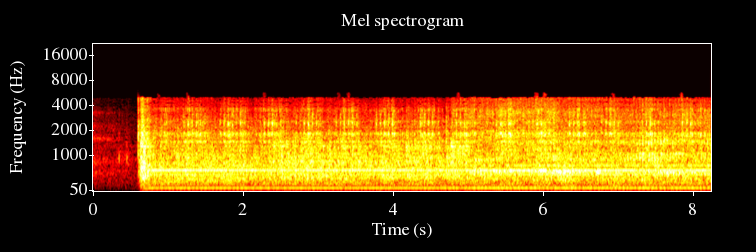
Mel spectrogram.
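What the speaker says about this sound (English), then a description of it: "I'm going to start off with a 3/4 inch drill bit" A drill with a 3/4 inch Forstner bit starts abruptly and runs steadily, a loud, close grinding whir with a rattling edge.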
